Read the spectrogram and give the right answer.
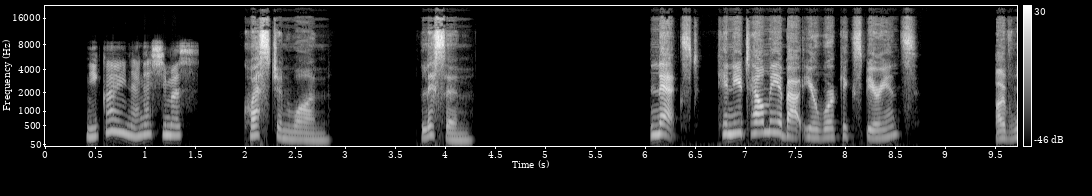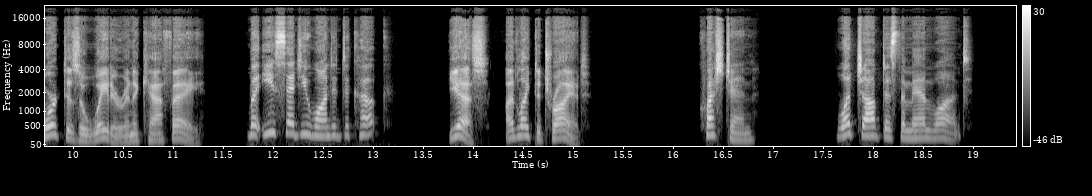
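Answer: A cook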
